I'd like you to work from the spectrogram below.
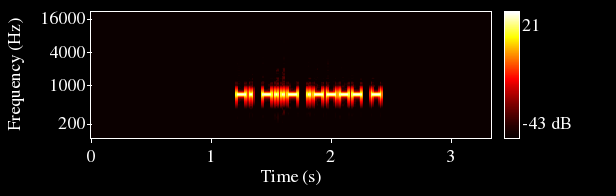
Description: Morse code, heard as a keyed tone, about 47 wpm, 700 Hz. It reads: NX1T
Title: USA Call Signs - 4 Characters - 4x Character Spacing - 45wpm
